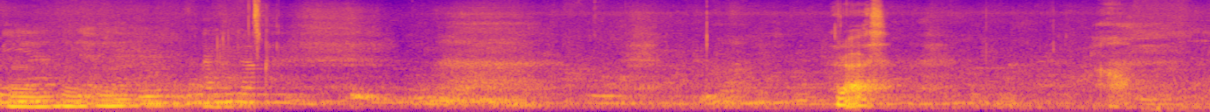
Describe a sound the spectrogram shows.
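A man speaks calmly into a microphone in a small echoing room.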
